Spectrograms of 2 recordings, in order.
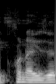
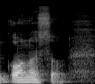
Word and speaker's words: connoisseur: कॉनाइजर की भी स्पेलिंग गलत है, कॉनोसो, सॉरी कॉनाइजर नहीं होता, मैंने भी गलत बोल दिया, कॉनोसो, CONNOISSEUR, कॉनोसो कहते हैं।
